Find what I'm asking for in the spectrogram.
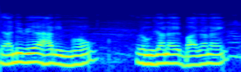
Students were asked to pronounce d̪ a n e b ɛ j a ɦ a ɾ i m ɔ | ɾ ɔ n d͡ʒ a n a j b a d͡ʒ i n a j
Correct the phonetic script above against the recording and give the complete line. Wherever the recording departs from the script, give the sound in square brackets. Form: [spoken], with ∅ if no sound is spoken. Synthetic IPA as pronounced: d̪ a n [i] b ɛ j a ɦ a ɾ i m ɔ | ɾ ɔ [ŋ] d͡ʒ a n a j b a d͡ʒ [a] n a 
